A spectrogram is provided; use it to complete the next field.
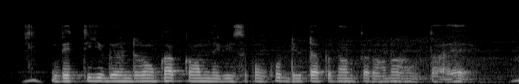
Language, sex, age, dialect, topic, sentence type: Hindi, male, 36-40, Kanauji Braj Bhasha, banking, statement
